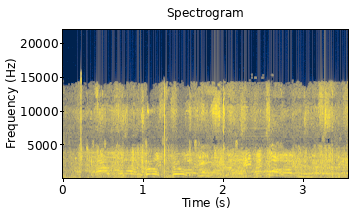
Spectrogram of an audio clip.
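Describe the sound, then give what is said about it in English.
Crowd clashes at the Unite the Right rally in Charlottesville, Virginia: a loud, continuous din of many voices shouting and yelling over one another, with no pause in the noise. “That's the sound of those clashes on Saturday.”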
